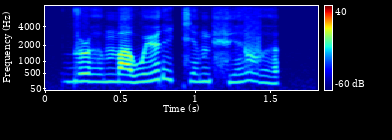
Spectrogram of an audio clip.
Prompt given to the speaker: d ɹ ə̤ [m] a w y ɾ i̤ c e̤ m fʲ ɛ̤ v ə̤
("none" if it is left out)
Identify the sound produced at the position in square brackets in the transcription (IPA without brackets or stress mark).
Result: m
